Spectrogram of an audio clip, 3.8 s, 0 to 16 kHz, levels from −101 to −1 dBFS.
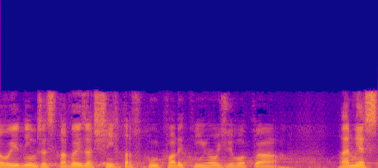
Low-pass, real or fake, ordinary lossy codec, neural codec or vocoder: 7.2 kHz; fake; MP3, 48 kbps; codec, 16 kHz, 1 kbps, FunCodec, trained on Chinese and English, 50 frames a second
